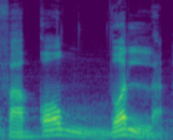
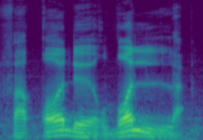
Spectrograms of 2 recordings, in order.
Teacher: dalnya diidgamkan ke huruf dod karena makhrajnya berdekatan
